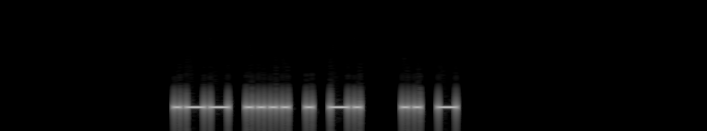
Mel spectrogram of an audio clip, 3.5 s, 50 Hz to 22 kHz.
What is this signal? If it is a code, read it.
Morse code, heard as a keyed tone, about 40 wpm, 700 Hz. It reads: WHEN IT
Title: Sets of 2 Words 40wpm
